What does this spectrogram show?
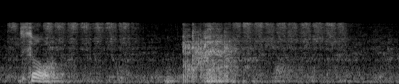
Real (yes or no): no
